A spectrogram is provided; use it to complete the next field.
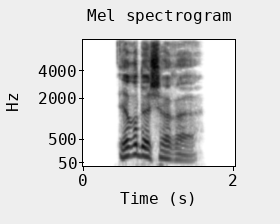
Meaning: inflection of irdisch: 1. strong/mixed nominative/accusative feminine singular comparative degree 2. strong nominative/accusative plural comparative degree
- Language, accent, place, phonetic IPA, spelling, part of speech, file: German, Germany, Berlin, [ˈɪʁdɪʃəʁə], irdischere, adjective, De-irdischere.ogg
